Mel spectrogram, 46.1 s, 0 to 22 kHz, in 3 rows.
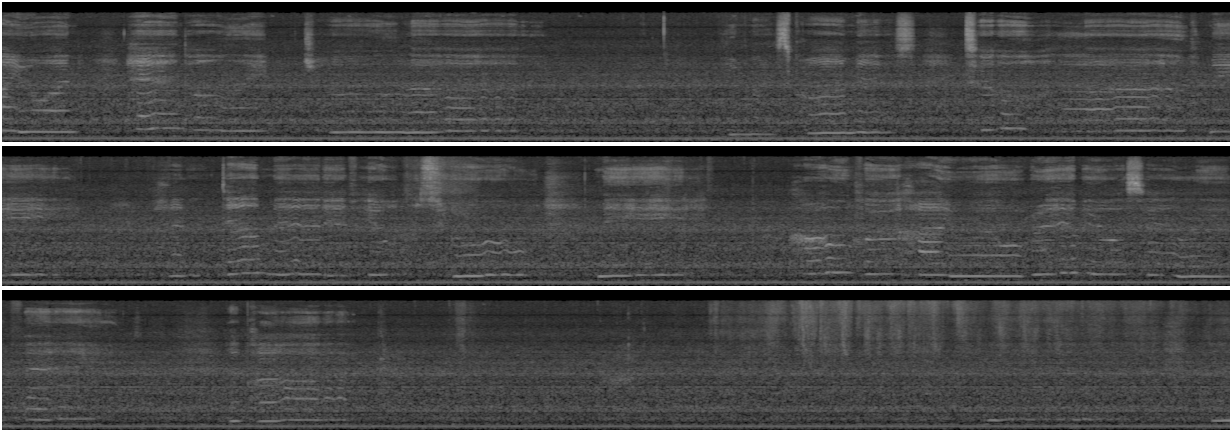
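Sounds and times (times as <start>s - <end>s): steady low hum: 0.0s - 46.0s
woman humming softly: 40.2s - 46.0s.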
